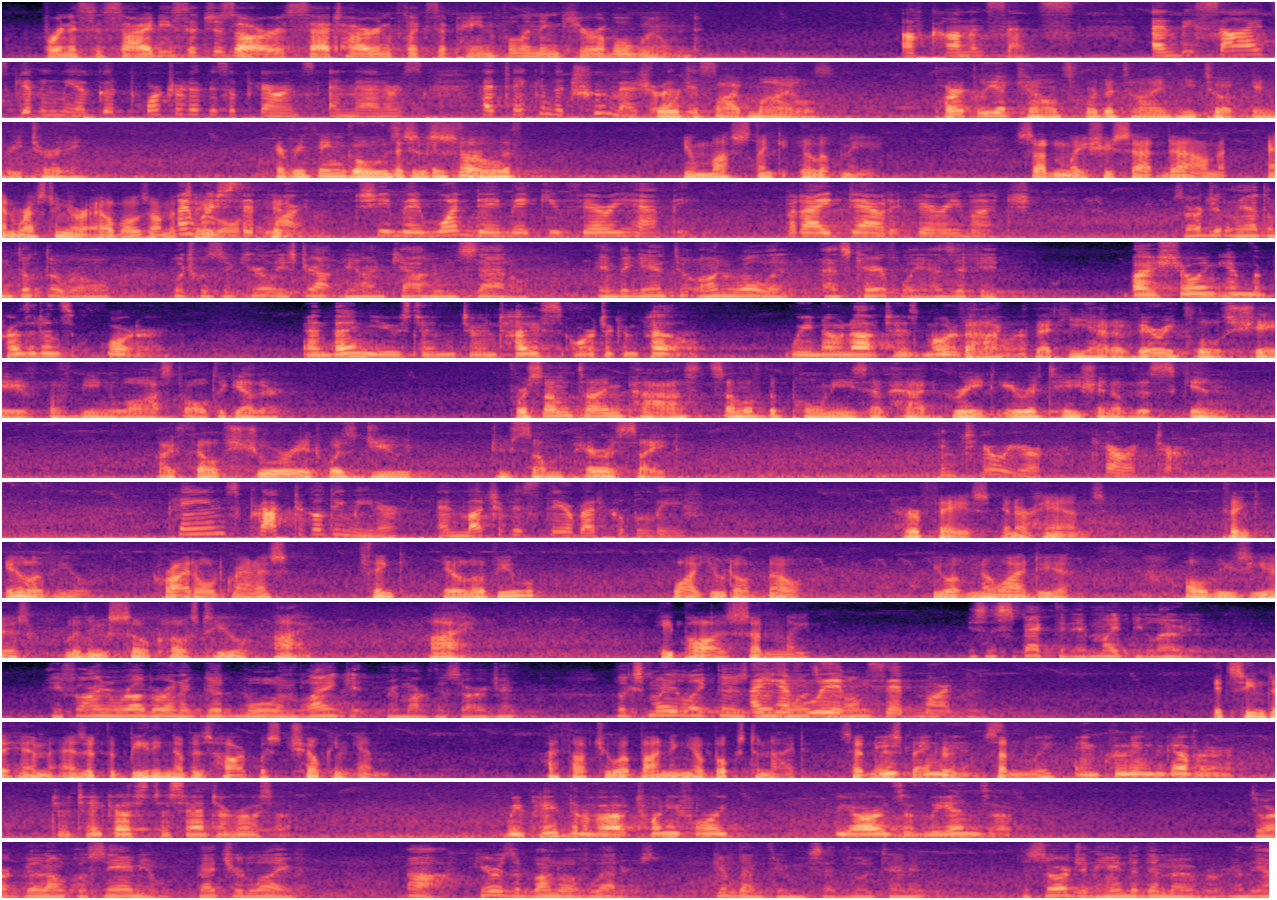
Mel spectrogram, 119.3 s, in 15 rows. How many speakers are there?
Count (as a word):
seven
